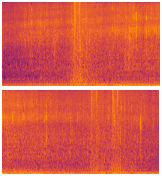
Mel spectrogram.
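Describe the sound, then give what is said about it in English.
A heavy truck engine rumbles steadily, a loud, deep idling drone with some gusty hiss over it and no voices. “I found this really great truck sound via my trusty old friend, the website freesound.org”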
